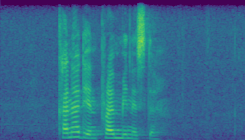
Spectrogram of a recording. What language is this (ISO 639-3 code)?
xho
